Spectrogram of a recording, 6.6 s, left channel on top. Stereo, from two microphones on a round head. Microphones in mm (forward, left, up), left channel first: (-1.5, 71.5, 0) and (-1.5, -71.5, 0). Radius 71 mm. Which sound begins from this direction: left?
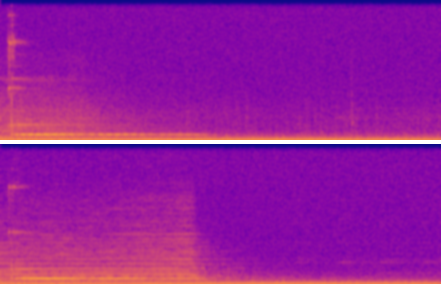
A clink, at 0.1 s.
